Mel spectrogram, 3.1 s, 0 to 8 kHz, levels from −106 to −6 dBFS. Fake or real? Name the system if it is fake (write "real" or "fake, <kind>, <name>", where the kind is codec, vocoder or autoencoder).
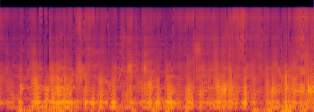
fake, vocoder, BigVGAN v2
